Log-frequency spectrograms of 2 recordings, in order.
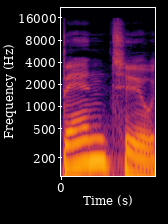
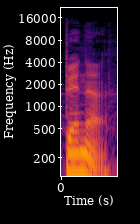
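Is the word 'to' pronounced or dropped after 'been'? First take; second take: pronounced; dropped. First: The word 'to' is clearly pronounced. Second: The word 'to' is dropped entirely.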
